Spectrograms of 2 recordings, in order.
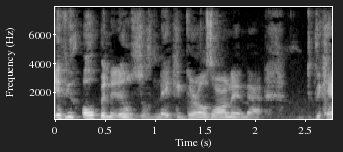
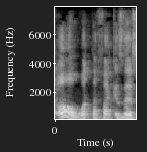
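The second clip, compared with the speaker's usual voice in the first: pitched-up mocking caricature voice; 7 semitones higher than usual.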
